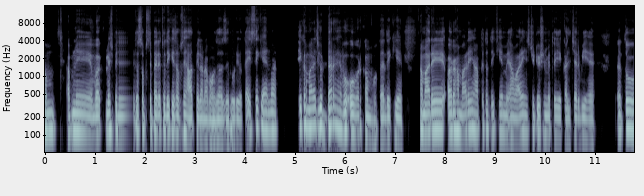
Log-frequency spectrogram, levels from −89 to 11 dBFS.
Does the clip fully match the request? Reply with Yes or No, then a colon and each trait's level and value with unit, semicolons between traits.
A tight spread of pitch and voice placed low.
No: average, 3.0 semitones; low, 110 Hz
